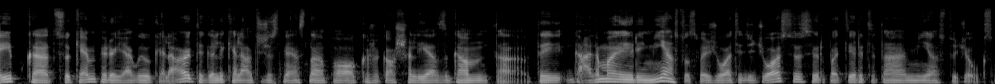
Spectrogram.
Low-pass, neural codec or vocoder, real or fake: 14.4 kHz; codec, 44.1 kHz, 7.8 kbps, DAC; fake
